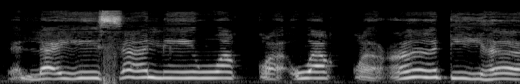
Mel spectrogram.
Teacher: huruf qaf mati di tengah kalimah, kita kena lantunkan dia qalqalah sughra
